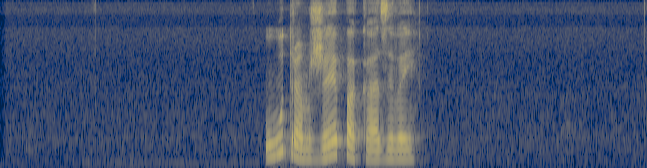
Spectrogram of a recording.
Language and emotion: Russian, neutral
